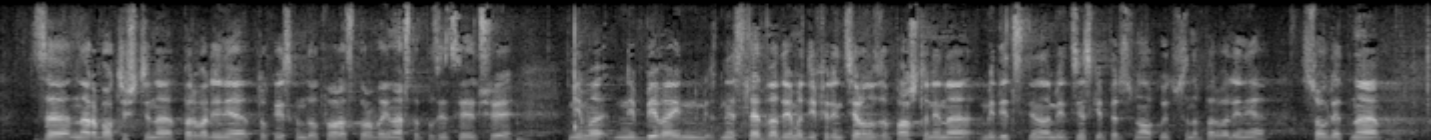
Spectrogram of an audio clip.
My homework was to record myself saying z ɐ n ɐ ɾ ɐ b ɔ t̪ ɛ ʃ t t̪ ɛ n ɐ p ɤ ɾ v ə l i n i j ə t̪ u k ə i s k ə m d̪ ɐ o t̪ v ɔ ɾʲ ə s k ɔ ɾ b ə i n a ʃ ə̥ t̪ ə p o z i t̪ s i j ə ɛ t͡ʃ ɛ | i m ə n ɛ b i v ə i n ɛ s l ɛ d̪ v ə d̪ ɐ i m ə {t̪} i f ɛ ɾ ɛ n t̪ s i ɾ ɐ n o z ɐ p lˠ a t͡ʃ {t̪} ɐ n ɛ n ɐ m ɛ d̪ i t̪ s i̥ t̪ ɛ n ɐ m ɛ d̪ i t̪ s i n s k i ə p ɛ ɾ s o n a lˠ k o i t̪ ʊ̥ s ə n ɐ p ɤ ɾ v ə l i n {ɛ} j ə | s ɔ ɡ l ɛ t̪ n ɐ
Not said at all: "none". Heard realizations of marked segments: d̪, t̪, i

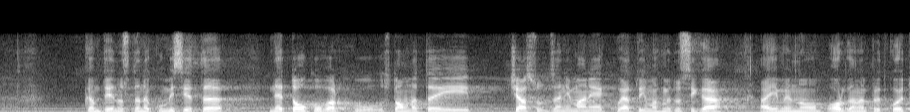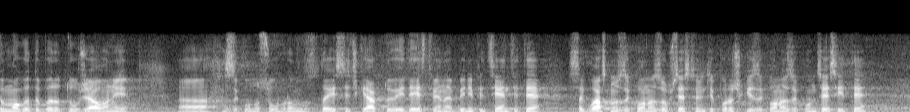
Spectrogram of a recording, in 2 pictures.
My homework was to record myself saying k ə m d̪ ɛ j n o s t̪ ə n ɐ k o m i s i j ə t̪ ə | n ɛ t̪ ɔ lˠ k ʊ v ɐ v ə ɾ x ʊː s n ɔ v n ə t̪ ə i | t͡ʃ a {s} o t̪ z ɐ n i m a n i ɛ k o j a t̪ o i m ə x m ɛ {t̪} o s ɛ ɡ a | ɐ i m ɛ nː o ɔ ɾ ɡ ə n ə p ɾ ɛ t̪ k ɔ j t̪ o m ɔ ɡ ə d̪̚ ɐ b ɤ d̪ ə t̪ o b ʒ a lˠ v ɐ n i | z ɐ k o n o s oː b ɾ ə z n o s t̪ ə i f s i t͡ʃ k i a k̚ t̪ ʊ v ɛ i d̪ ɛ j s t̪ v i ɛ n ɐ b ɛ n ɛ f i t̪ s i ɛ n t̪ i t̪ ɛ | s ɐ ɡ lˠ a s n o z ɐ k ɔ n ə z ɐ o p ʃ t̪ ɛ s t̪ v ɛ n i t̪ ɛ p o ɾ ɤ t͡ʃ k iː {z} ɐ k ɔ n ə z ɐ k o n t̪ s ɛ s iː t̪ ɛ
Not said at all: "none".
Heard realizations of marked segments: s, d̪, z

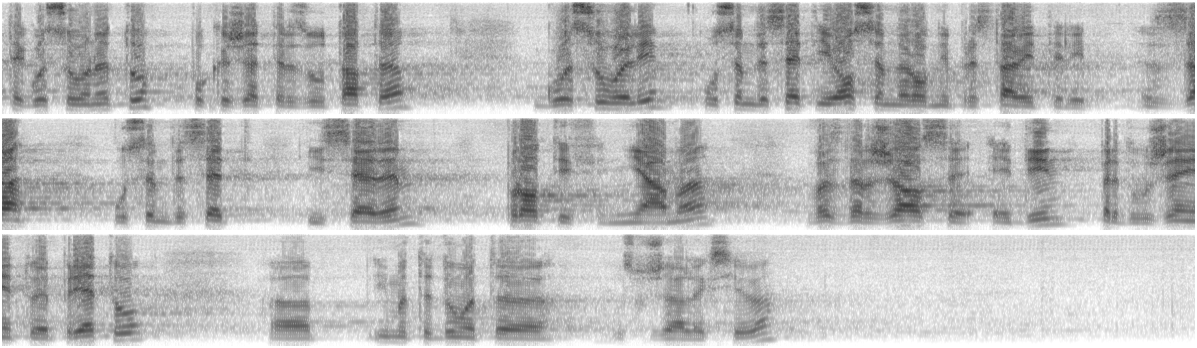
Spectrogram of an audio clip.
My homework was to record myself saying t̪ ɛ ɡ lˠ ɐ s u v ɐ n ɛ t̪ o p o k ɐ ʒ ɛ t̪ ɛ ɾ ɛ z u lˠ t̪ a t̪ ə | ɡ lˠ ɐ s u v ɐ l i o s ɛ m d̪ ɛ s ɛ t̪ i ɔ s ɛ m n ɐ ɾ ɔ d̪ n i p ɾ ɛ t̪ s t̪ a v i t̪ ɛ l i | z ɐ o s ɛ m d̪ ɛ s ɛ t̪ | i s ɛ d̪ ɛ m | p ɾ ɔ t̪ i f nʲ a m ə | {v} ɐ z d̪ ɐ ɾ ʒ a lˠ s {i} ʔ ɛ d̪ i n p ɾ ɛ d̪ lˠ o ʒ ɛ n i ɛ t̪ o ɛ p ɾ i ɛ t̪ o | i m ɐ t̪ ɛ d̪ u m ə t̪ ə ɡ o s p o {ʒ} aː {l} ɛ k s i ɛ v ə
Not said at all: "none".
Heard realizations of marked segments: v, ɛ, ʒ, l

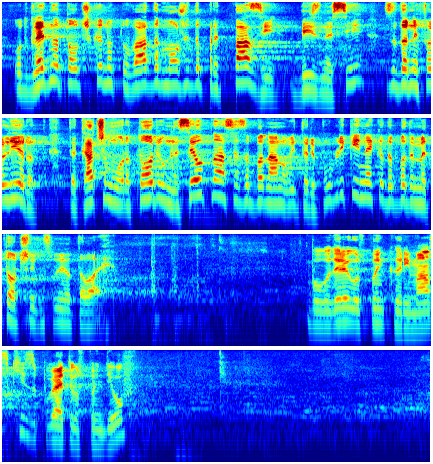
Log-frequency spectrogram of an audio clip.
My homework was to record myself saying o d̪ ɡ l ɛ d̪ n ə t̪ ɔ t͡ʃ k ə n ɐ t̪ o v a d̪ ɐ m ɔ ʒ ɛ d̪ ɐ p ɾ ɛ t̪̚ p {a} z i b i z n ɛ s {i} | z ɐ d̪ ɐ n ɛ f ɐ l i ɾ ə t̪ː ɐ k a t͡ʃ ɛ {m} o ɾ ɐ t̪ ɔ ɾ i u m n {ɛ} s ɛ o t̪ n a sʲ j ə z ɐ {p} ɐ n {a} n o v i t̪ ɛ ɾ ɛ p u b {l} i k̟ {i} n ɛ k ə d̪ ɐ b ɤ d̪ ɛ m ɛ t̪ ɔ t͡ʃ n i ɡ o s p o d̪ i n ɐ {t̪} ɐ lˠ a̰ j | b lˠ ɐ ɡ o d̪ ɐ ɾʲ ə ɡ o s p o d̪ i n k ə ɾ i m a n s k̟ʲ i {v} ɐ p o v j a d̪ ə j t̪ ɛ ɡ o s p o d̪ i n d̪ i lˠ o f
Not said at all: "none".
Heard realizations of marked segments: a, i, m, ɛ, b, a, l, iː, t̪, z

